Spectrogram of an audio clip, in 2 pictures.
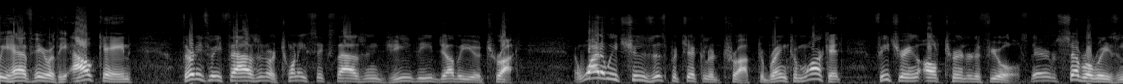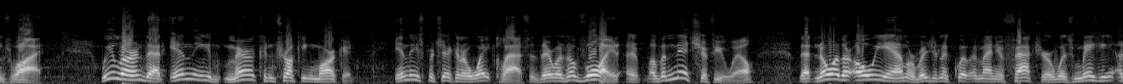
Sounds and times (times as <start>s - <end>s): Speech: 0.0s - 22.4s.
